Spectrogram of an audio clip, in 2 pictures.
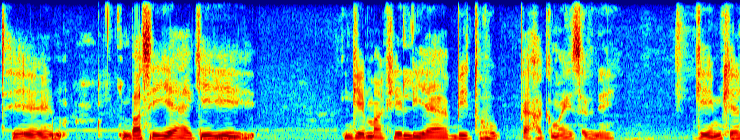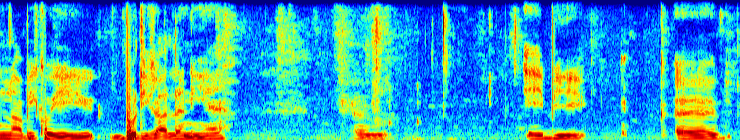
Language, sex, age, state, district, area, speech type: Dogri, male, 18-30, Jammu and Kashmir, Samba, urban, spontaneous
